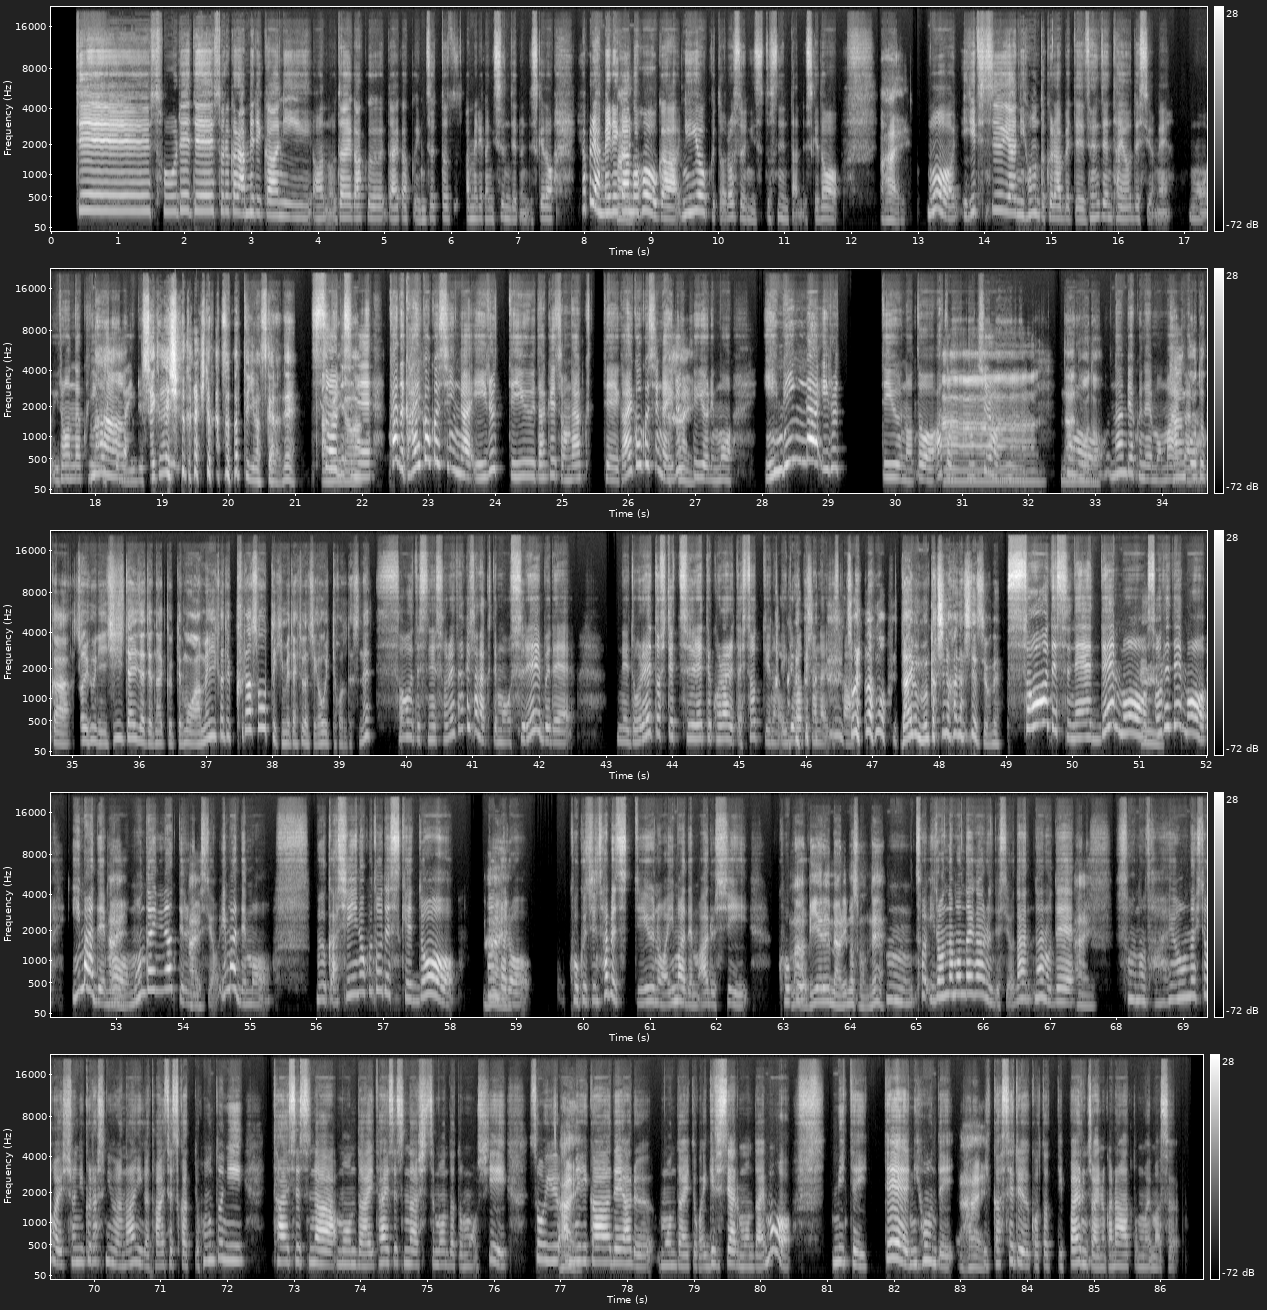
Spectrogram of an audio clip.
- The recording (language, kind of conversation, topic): Japanese, podcast, 多様な人が一緒に暮らすには何が大切ですか？
- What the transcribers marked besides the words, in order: drawn out: "で"; other background noise; in English: "スレーブ"; laugh; laughing while speaking: "それはもうだいぶ昔の話ですよね"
